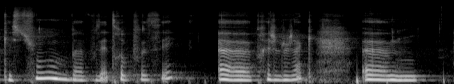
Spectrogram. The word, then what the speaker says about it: Preljocaj: En fait, ça se prononce comme c'est écrit, exactement. Il n'y a aucun piège.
